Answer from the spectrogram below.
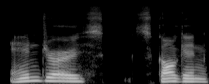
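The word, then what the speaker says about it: Androscoggin: the family is believed to be in the Andrew scogan area is that how you pronounce that uh and Andro scogan County okay and they said anyone who knows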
